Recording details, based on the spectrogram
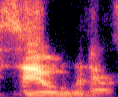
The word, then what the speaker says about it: Seoul: På svenska ska du uttala Seoul. OS i Seoul.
